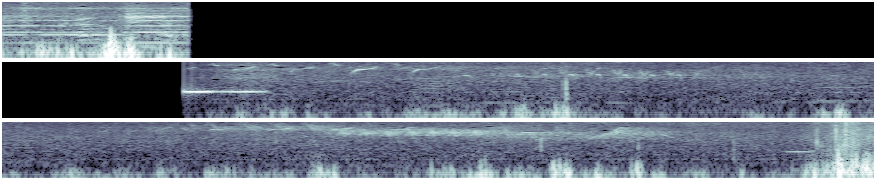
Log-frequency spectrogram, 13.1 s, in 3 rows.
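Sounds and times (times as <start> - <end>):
bird trill: 5.3 - 6.6
songbirds chirping: 5.3 - 13.0.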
